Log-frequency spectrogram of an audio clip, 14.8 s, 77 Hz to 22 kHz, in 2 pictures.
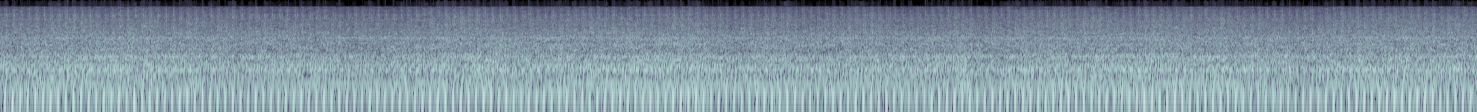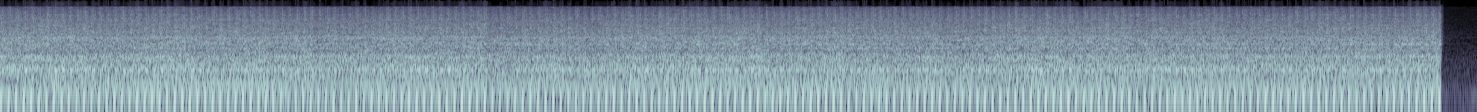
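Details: Scotts John Deere 1742 with 17 hp Intek engine after head gasket replacement and valve lash adjustment: loud, steady full-speed running with no knocking or misfire; normal running, problem appears solved.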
